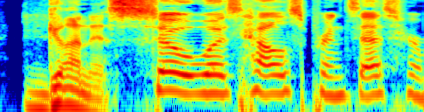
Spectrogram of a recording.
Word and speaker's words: Gunness: and from everyone cuz I actually looked up how to pronounce her name and that's what everyone else says her name is so I guess that's it gunnis so was hell's princess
